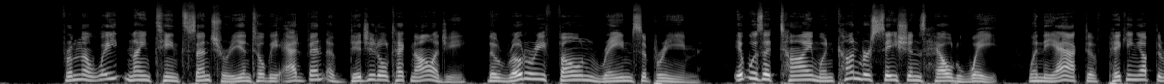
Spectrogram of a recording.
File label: Narration Sampler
